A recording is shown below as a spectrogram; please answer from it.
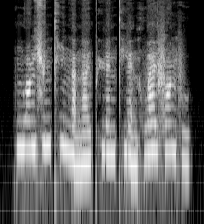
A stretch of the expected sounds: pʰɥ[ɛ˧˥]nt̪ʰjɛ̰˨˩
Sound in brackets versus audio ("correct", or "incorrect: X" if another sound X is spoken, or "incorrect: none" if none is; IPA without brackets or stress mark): correct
